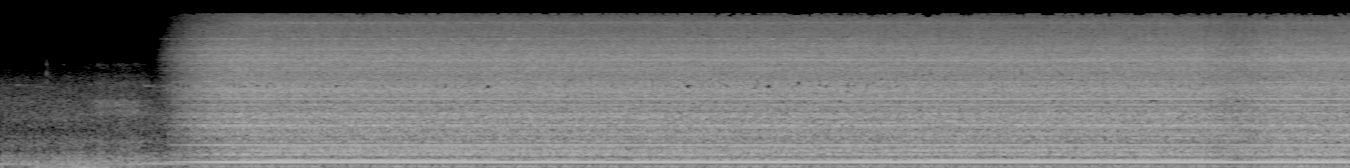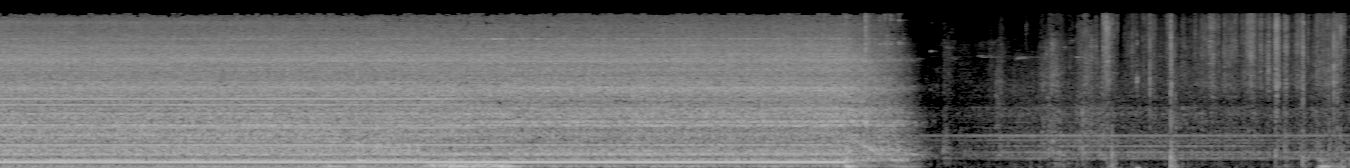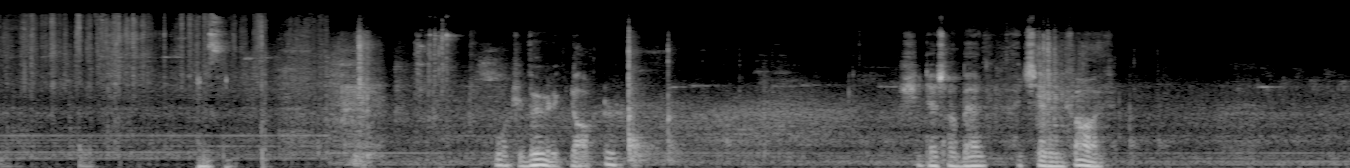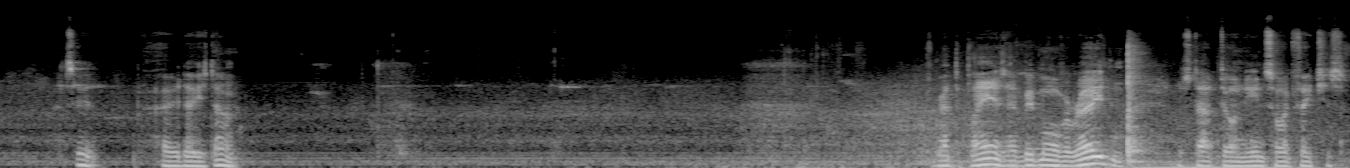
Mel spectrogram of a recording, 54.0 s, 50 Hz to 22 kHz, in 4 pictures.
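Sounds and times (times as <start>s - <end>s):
metal lathe humming and whining: 1.7s - 22.8s
rag rustling: 22.7s - 30.5s.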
